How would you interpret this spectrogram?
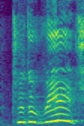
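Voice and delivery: grand proclamation. Acted. Walrus announcing the route to the pup, grand proclamation. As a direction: proclaim it chin up. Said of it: "he proclaimed".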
